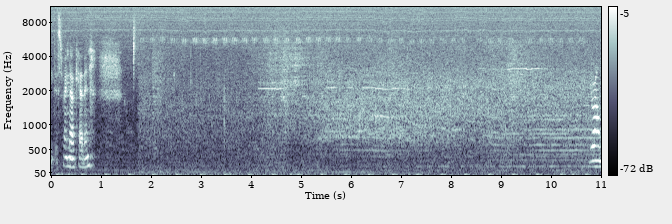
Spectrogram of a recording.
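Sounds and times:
crickets chirping: 1.8s - 11.0s.

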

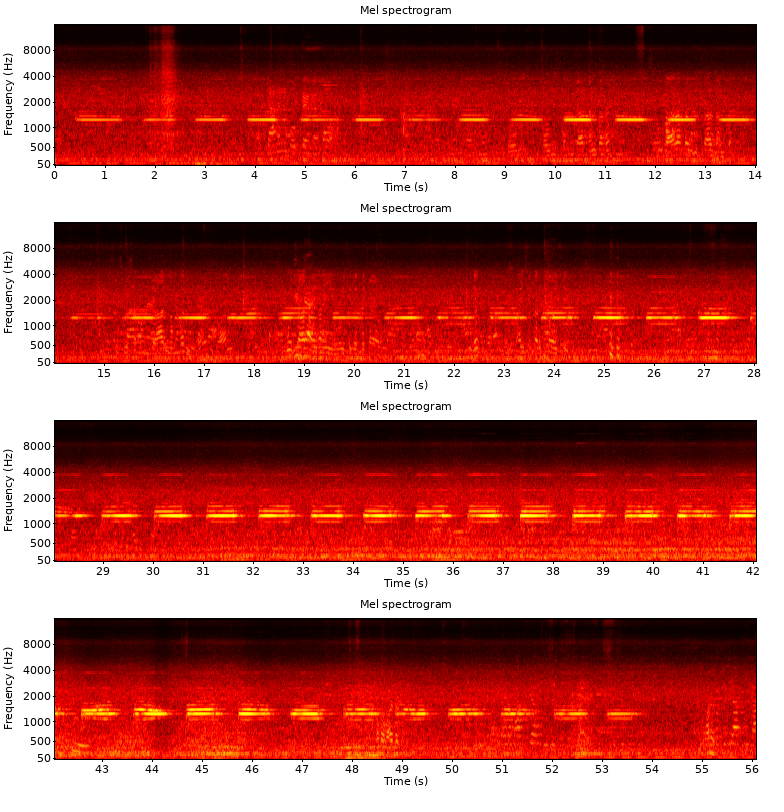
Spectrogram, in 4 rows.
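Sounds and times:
vehicle reversing alarm beeping: 0.0s - 56.0s.

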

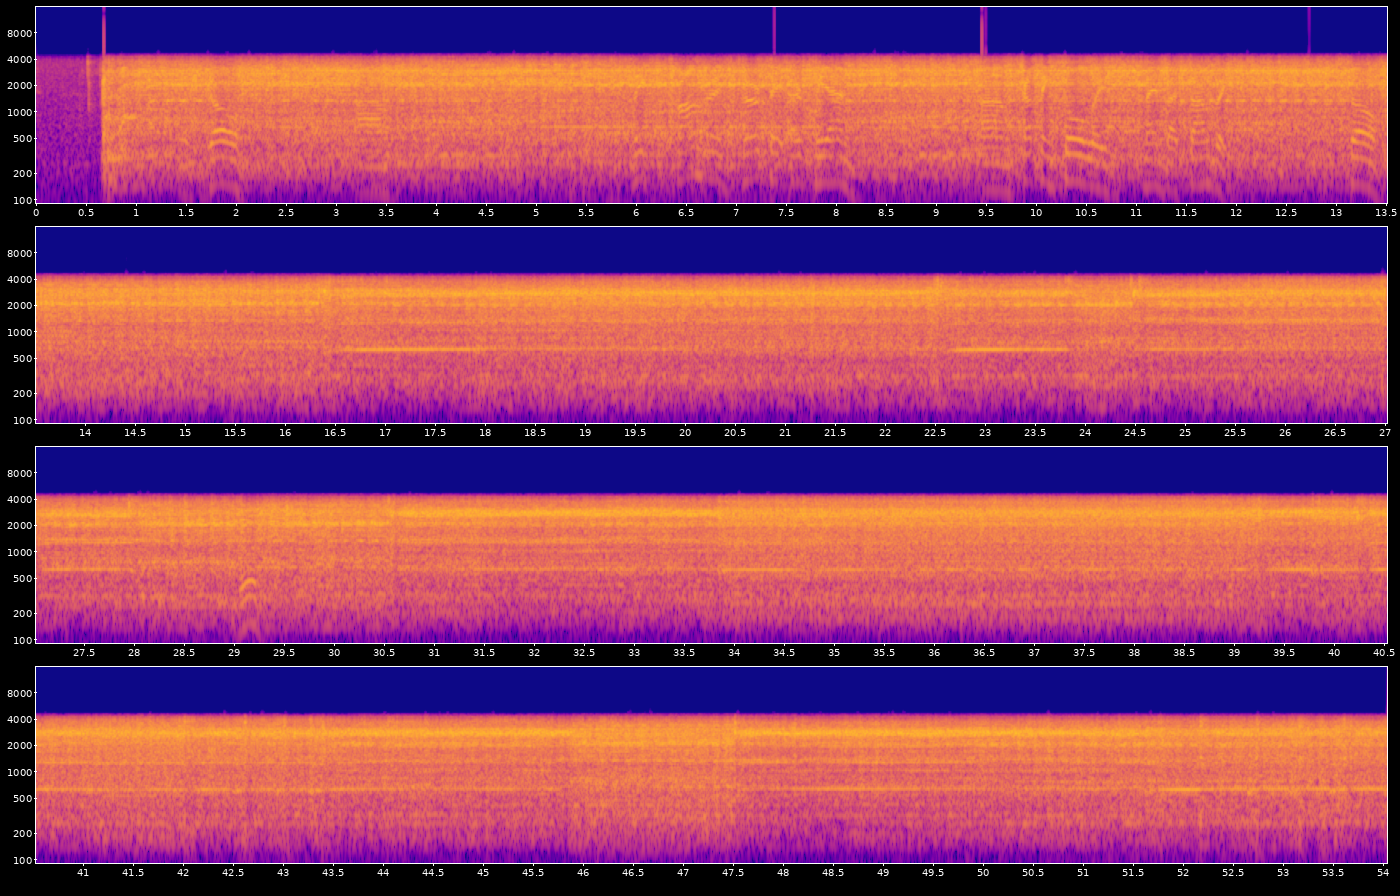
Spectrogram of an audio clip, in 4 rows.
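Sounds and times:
milling machine running: 0.0s - 54.0s
gear whine: 0.6s - 54.0s.

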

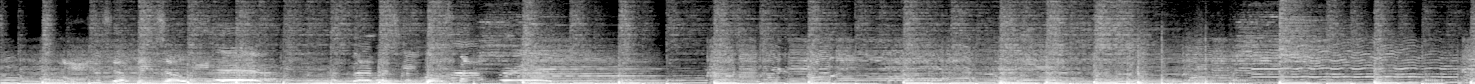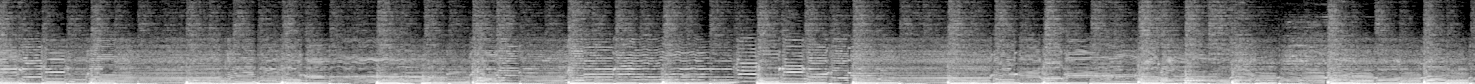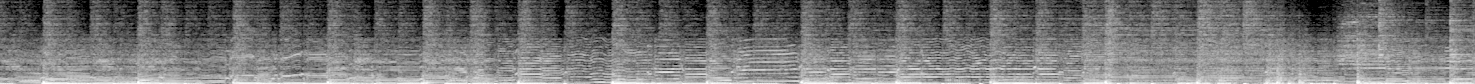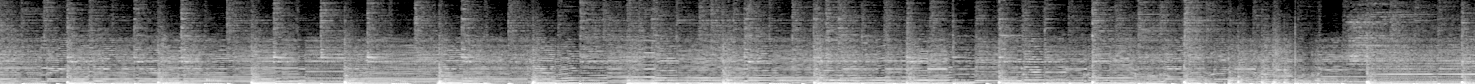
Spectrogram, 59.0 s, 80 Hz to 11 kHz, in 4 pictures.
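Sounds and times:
bass guitar figure: 0.0s - 59.0s
drum kit beat: 0.0s - 59.0s
electric guitar with bending notes: 0.0s - 59.0s.

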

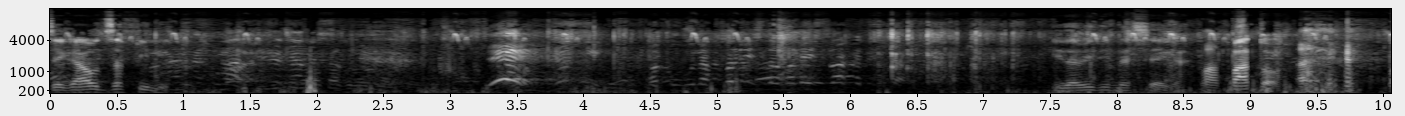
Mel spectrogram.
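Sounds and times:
men calling out and talking: 0.0s - 10.0s.

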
